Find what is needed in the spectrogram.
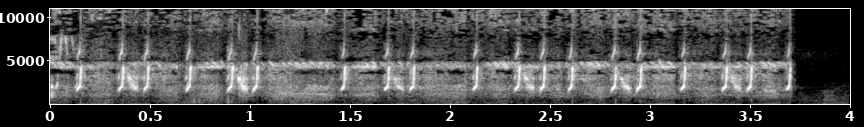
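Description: Quail calling: a rapid, irregular run of short high chirps over a steady high-pitched whine, stopping abruptly near the end.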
